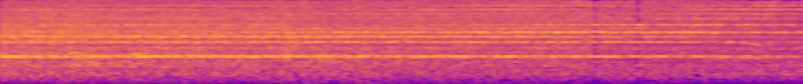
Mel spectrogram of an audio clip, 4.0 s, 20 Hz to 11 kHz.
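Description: Oslo Metro MX3000 train running alongside an underground station platform: a steady high whine of several tones over rumbling running noise, slowly getting quieter.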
